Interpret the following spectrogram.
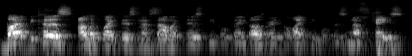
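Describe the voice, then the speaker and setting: A man's voice: high-pitched, a little fast, gravelly. A young man performing a stand-up comedy set, loose and chatty with lots of asides. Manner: loose, conversational delivery with frequent asides. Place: live club stage with audience. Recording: roomy live venue, mic heard from a distance, crowd laughter.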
